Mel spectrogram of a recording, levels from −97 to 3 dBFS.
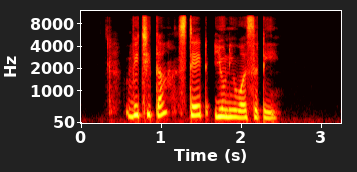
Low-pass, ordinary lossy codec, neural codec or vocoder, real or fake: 9.9 kHz; none; vocoder, 22.05 kHz, 80 mel bands, WaveNeXt; fake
